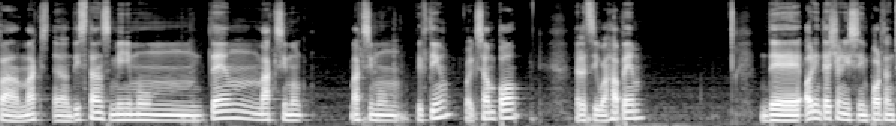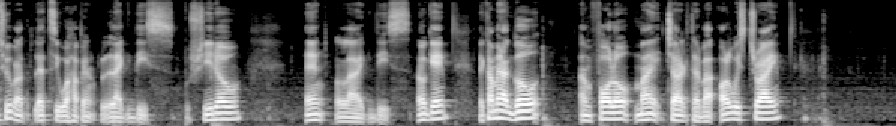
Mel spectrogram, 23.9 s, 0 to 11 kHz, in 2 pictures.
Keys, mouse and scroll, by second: 2.4 KP_1, 2.6 KP_0, 2.9 click, 3.6 click, 4.8 KP_1, 5.0 KP_5, 5.3 KP_0, 6.3 BackSpace, 6.7 click, 8.2 ctrl+Up, 13.4 KP_0, 14.7 p, 19.2 w, 19.9 a.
